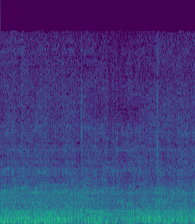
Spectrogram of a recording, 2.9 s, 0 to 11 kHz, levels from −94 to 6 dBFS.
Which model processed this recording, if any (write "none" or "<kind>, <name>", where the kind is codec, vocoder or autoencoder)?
codec, SNAC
